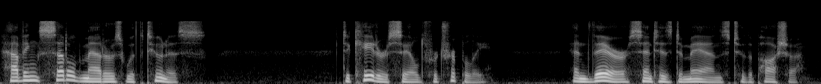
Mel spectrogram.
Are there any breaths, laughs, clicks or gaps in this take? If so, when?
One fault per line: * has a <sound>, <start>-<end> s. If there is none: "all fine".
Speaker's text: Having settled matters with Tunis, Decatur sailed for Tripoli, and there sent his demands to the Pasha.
all fine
